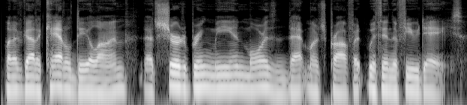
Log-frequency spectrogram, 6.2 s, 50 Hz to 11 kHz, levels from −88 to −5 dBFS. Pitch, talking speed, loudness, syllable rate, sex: 105 Hz, 210 wpm, -18 LUFS, 4.4 syllables/s, male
